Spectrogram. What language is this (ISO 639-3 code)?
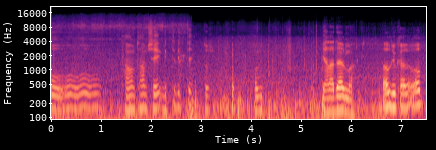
tur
